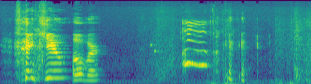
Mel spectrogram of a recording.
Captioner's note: chuckles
